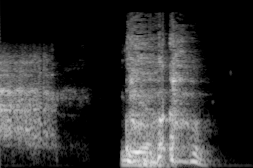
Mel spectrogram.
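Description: Two loud coughs from a person who is currently ill, separated by a brief pause, the first breathy and fading, the second a harsher, fuller hack with a throat-clearing rasp. No talking.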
